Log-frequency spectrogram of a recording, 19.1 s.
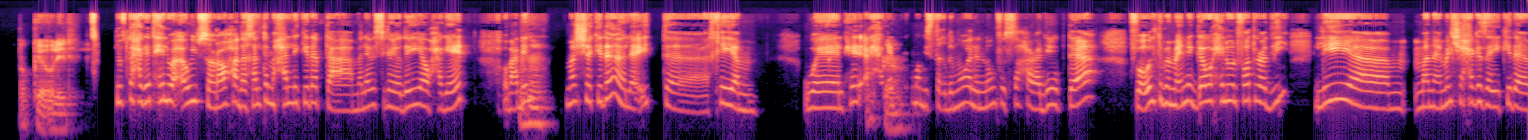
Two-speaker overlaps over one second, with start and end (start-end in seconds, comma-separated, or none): none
